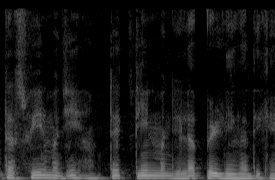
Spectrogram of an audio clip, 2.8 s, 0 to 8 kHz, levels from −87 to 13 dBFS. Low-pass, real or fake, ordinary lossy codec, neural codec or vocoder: none; real; none; none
